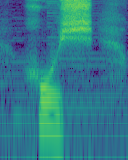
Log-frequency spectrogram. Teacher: O R vem lá do fundo da garganta, sabe? E o final tem aquele somado que lembra a palavra garagem.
